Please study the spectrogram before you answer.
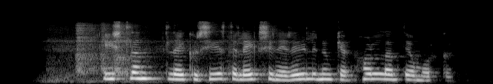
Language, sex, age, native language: Icelandic, female, 40-49, Icelandic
